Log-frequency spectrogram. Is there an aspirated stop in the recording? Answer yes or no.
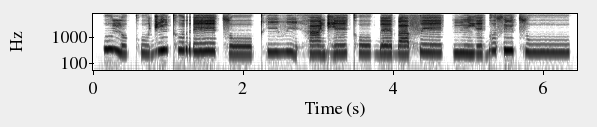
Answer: yes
